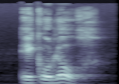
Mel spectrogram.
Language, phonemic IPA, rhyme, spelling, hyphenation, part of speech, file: Dutch, /ˌeː.koːˈloːx/, -oːx, ecoloog, eco‧loog, noun, Nl-ecoloog.ogg
- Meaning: an ecologist, scholar of ecology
